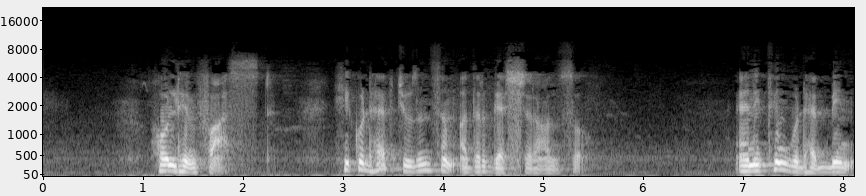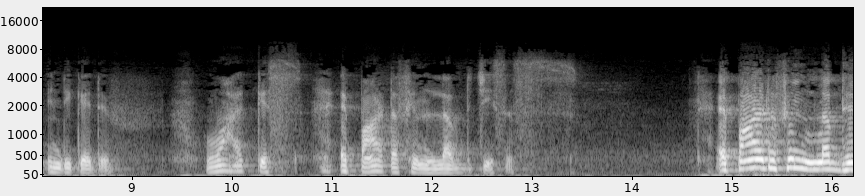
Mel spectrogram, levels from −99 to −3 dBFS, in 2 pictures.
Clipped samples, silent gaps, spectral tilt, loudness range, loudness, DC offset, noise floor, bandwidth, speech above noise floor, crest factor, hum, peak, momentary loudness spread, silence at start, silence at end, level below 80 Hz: under 0.1%; none; -9.5 dB/octave; 6 LU; -16 LUFS; under 0.1%; -52 dBFS; 6.2 kHz; 37 dB; 16 dB; none; -2 dBFS; 17 LU; 1.1 s; 0 s; -50 dBFS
